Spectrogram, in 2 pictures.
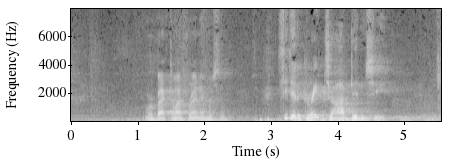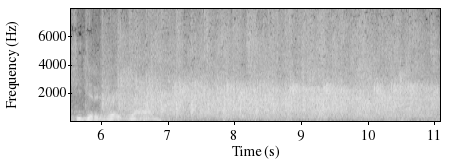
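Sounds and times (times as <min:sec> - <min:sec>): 
speech: 0:01.1 - 0:02.5, 0:03.2 - 0:04.8, 0:05.5 - 0:07.0
audience applause: 0:05.5 - 0:11.0.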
